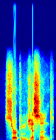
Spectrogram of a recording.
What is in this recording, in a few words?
"circumjacent", American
